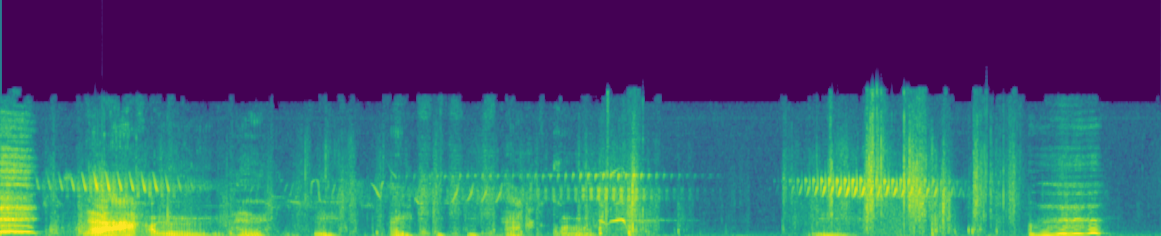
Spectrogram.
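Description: Cartoon tiger sound effects: snarls and grunts over scuffling clicks, with a high rattling trill twice and a brief hush in the middle.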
